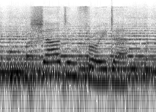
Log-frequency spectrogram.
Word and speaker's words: Schadenfreude: How do you spell it? Shortened Schadenfreude. Schadenfreude. Schadenfreude. Experience joy or self-satisfaction that comes from learning of the troubles, failures, pain, and suffering, and humiliation of another. Please pronounce it. Schadenfreude.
